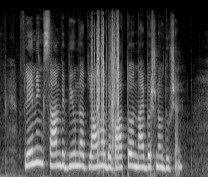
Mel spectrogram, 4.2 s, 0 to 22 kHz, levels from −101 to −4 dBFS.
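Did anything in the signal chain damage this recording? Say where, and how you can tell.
Yes, two spots. At 1.56 s there's a single sharp click, a thin vertical line in the spectrogram. That's dropped samples: a tiny fraction of a millisecond went missing, so the waveform jumps. It's likely a driver or buffer hiccup losing a few samples.

From 1.81 to 2.41 s there's cable scratch noise, a burst of dense, uneven scratching sitting nearly as loud as the speech. That points to the analogue wiring, likely a worn cable or connector being moved so its contact resistance jitters.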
